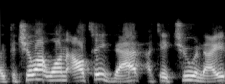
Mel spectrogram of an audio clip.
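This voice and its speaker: A man is speaking. His voice is loud. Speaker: fitness coach and live-stream host. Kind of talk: live stream with giveaway and product review. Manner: fast; loud, high energy.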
